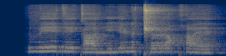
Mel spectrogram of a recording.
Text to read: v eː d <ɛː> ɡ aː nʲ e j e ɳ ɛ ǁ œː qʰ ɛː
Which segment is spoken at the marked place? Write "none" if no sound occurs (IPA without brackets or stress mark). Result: eː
